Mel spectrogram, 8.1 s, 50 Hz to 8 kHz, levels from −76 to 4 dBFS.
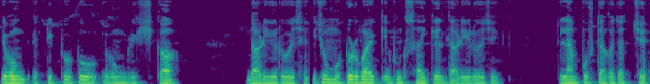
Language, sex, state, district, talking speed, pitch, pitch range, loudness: Bengali, male, West Bengal, Dakshin Dinajpur, 125 wpm, 110 Hz, 105-115 Hz, -19 LUFS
